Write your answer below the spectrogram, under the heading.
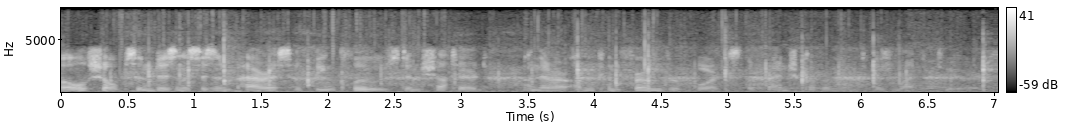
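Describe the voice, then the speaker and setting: An actor playing a formal 1940s radio newsreader in an audio drama, clipped, through an old radio effect. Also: male voice, deep voice, expressive, moderate pace. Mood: grave, formal. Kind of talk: 1940s radio news bulletin. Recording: noisy old wartime radio broadcast.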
